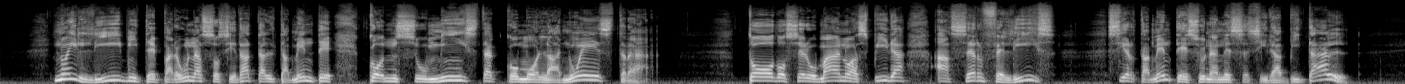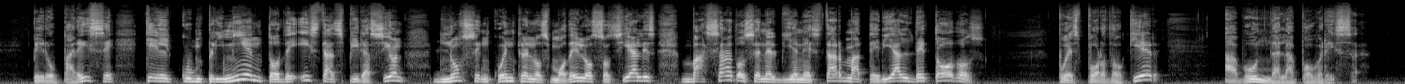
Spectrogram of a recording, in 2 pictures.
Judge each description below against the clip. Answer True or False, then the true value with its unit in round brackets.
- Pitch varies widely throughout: True (7.0 semitones)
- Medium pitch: False (130 Hz)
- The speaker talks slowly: True (110 wpm)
